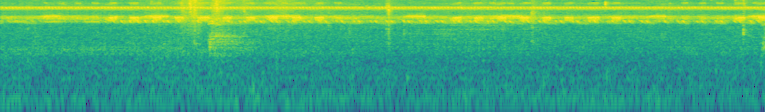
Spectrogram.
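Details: Crickets calling at night around a campsite on Ganghwa Island, South Korea, during a camper's meal; unbroken high pulsing chirps repeating quickly, accompanied by another high steady insect band, plus scattered clinks and taps of dishes and movement.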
